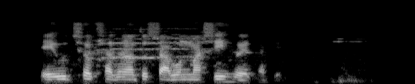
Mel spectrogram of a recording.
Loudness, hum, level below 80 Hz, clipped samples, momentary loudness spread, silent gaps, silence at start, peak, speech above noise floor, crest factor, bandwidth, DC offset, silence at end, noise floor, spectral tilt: -20 LUFS; none; -66 dBFS; under 0.1%; 7 LU; none; 0.4 s; -4 dBFS; 53 dB; 20 dB; 7.6 kHz; under 0.1%; 0.75 s; -73 dBFS; -4 dB/octave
